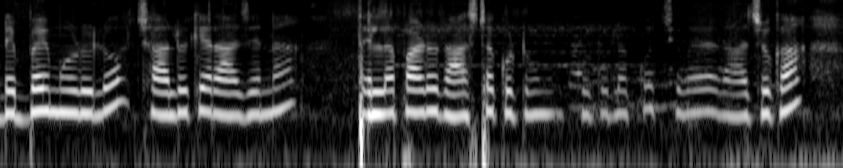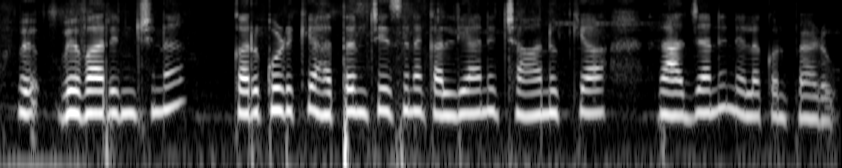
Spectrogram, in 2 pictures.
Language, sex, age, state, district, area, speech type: Telugu, female, 18-30, Telangana, Hyderabad, urban, spontaneous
